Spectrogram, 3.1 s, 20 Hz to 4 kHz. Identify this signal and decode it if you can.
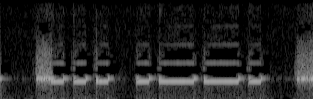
Morse code, heard as a keyed tone, about 11 wpm, 740 Hz. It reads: SP
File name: Morze-HA2MN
